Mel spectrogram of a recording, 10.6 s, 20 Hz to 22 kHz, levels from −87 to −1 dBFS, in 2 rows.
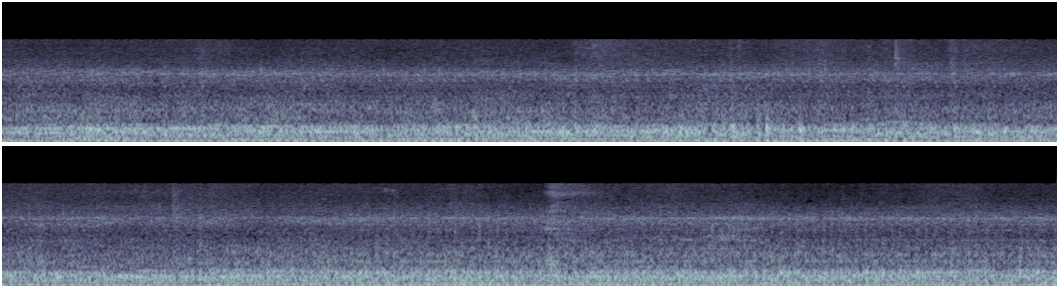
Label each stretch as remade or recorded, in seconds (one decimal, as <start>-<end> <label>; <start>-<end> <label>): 0.0-7.0 remade; 7.0-10.6 recorded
